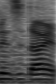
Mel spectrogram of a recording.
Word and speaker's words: Min Seathar: Is that how you pronounce Min Seathar in Burmese? Yeah, Min Seathar.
